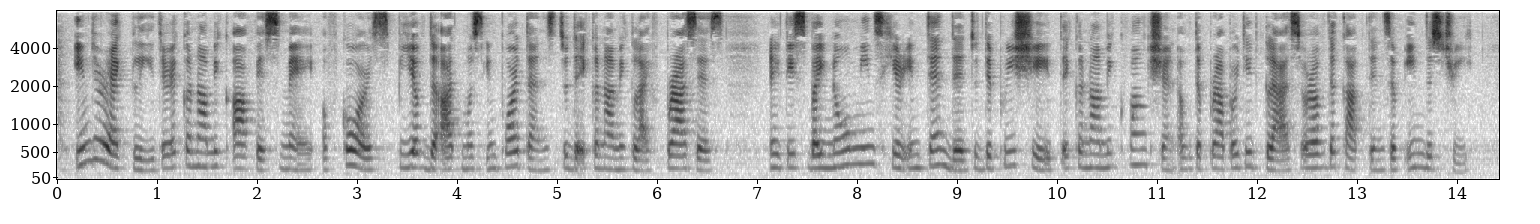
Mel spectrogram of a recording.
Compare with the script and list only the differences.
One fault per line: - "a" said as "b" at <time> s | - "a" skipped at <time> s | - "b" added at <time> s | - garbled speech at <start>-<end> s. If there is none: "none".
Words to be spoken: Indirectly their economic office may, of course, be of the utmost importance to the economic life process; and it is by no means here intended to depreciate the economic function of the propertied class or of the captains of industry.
none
